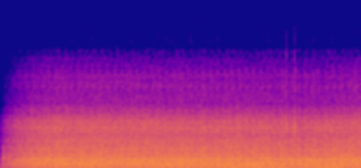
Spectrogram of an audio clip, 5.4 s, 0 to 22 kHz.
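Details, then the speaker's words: 2008 Chrysler 300 2.7 with misfire codes for cylinders 2 and 3 and a vacuum leak ruled out. Rough, loping idle with an intermittent stumble, heard through a screwdriver on the injectors. All injectors click, cylinder 2 more rapidly. Misfire. "I'm going to put it up against the injector and see if I can hear it tapping. Now I definitely do hear clicking from all 3 of the cylinders. The cylinder 2 seems more rapid, so I'm not sure what that means."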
